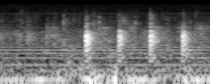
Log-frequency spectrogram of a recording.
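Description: Footsteps, about three steps a second, starting about a second in, over a faint steady hum.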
